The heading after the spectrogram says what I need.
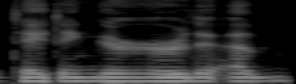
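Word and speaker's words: Taittinger: The Bollinger, the Tettinger, which was the real pronounced the way, their German way, the Deutz.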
